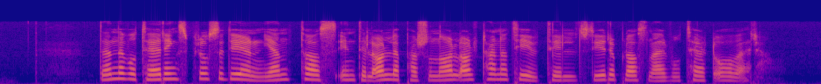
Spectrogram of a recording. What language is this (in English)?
Norwegian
